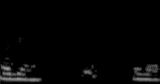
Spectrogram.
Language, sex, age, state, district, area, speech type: Odia, female, 45-60, Odisha, Jajpur, rural, conversation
